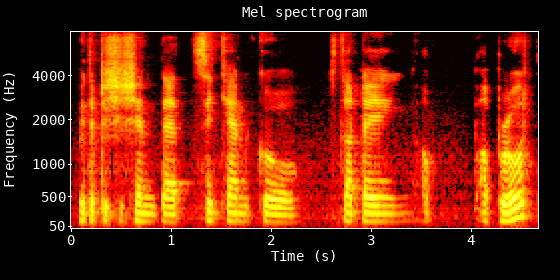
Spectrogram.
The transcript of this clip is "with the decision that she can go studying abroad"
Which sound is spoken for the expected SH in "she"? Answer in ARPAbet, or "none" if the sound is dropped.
S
